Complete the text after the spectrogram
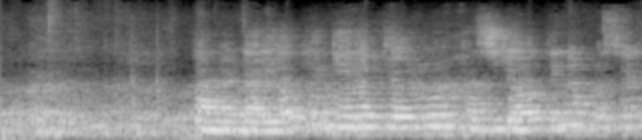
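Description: A young woman reads out clearly through a microphone and loudspeaker.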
